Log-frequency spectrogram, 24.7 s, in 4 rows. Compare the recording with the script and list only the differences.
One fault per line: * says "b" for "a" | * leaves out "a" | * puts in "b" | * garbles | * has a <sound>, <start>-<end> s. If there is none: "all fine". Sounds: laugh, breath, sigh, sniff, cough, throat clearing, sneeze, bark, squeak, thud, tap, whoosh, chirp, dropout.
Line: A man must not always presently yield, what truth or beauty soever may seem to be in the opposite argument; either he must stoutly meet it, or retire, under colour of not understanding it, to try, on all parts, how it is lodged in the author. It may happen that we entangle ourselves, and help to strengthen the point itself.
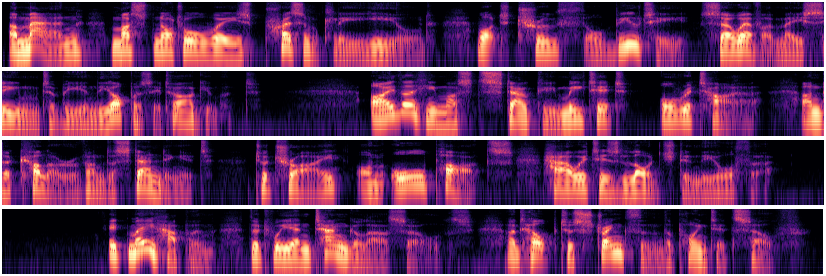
* leaves out "not"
